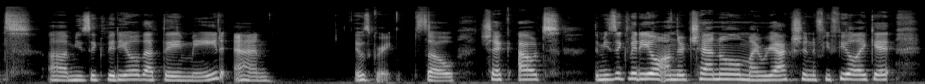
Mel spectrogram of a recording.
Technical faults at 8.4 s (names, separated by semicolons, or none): none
